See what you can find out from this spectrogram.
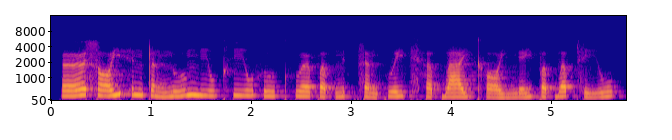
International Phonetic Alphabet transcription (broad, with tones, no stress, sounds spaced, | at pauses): œː˨˥ s ɔː˨˥ j h ɪ˧ ŋ t̪ ɐ˨˩ ŋ n̪ uː˨˥ ŋ iː˧ w kʰ iː˧ w h uː˨ kʷʰ œː˧ p ɐ˨ p̚ n̪ ɪ˨ k̚ s ɐ˨˩ ŋ kʷ e˨˧ j t͡sʰ ɐ˨ p̚ w aː˨˧ j kʰ ɔː˨˩ j ŋ e˨˥ j p ɐ˨ p̚ w ɐ˥ p̚ s iː˨˥ w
